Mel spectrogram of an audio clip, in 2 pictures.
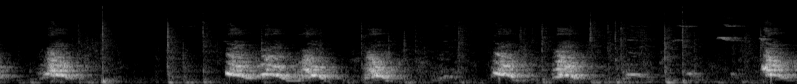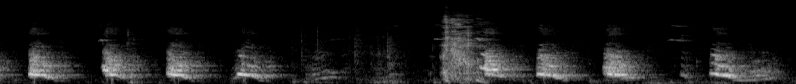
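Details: Blanche the Great Pyrenees, normally calm and seldom playful, pesters his owner to play with a long run of about seventeen deep, resonant barks in uneven bursts, with short pauses between groups and one sharper, louder bark near the end.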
